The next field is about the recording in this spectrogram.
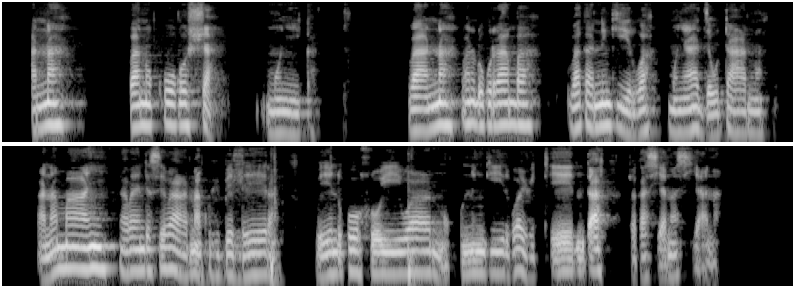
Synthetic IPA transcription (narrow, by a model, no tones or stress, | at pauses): ana | ʋano̞koʃa̰ | muɲiːka | ʋanaʋanoɗokuɾamba | ʋakaniŋɡirwamuɲajad͡ze̞utaːno̞ | a̰namaɲiaʋae̞ndese̞ʋana̰kuʐibʱe̞ɮe̞ɾa | ʋeendekouɬo̞̰jiwano̞̰k̚unḭŋɡirwaʐitʰe̞̰nda̰ʐ̥akasija̰nasija̰ːna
